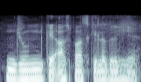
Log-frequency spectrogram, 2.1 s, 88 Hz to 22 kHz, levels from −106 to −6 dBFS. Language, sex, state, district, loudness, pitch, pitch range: Hindi, male, Himachal Pradesh, Shimla, -15 LUFS, 95 Hz, 90-100 Hz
